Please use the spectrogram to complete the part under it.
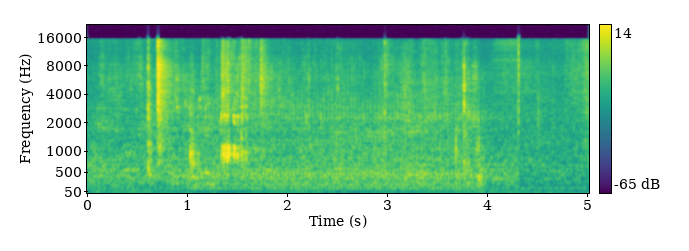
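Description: A drink dispenser pours a drink in a steady stream.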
